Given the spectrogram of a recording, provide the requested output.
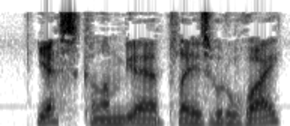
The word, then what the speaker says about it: Uruguay: So, Uruguay, am I pronouncing that correctly? – Uruguay. – Uruguay, sorry.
